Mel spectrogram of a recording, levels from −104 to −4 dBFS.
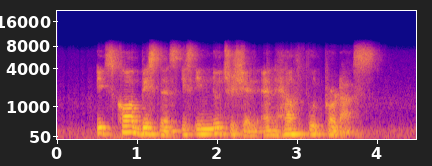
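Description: Opus voice compression throughout. SILK coding cuts everything above 8 kHz and coarsens the excitation. Speech sounds muffled, hoarse, slightly robotic, fitting about 10 kbps.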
